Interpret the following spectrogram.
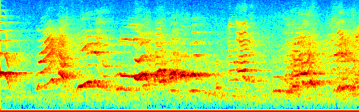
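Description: Girls shouting and squealing at high pitch while playing in a swimming pool, several short calls one after another.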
